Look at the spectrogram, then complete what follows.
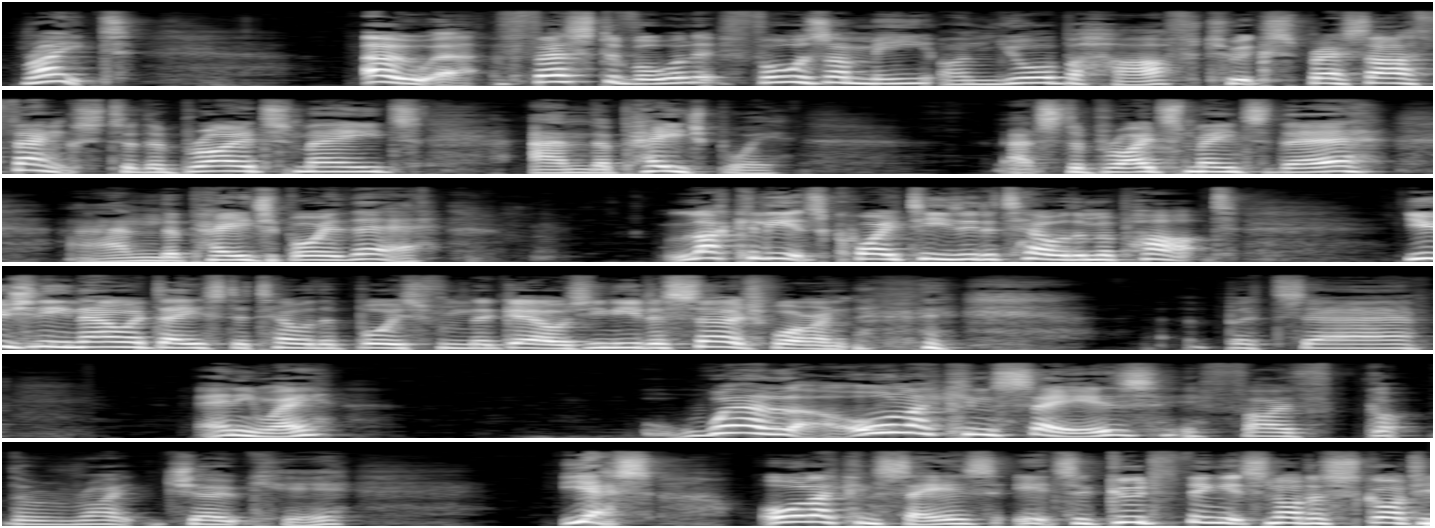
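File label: drama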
